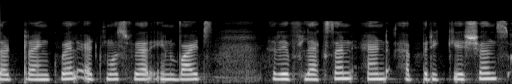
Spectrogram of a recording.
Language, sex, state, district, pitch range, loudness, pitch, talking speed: English, female, Jharkhand, Garhwa, 235-255 Hz, -15 LUFS, 240 Hz, 80 wpm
